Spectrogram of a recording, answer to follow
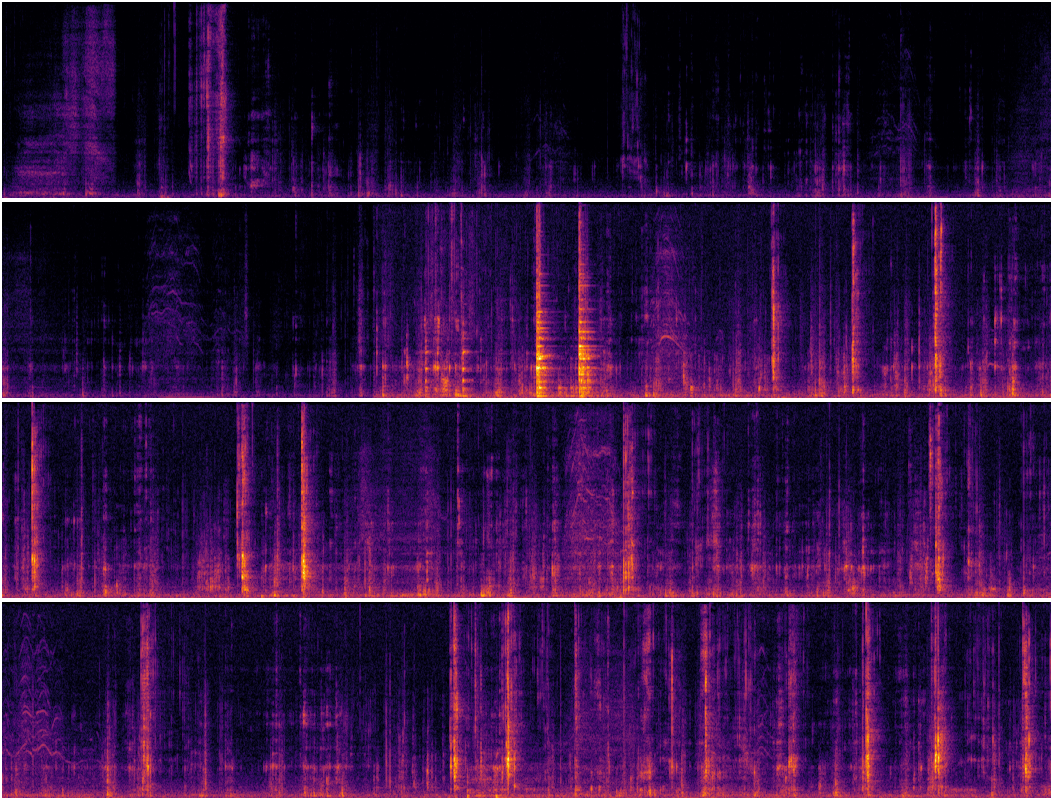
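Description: Close-miked chewing of a whole cooked webfoot octopus: faint mouth sounds for about the first ten seconds, then much louder chewing with frequent sharp clicks to the end.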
